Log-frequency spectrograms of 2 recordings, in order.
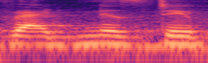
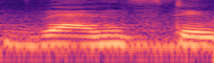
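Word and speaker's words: Wednesday: लोग क्या करते हैं, इसको वेडनेसडे प्रोनाउंस करते हैं. That is wrong. लाइक यहाँ पे जो हमारे पास डी वर्ड है that is silent. Okay silent है तो आप वेंसडे बोलेंगे.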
